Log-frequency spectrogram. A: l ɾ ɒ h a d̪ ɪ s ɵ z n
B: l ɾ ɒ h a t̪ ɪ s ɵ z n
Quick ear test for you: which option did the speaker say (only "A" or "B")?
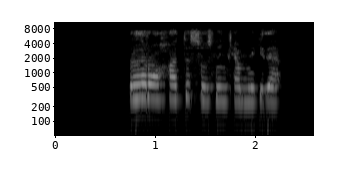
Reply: B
